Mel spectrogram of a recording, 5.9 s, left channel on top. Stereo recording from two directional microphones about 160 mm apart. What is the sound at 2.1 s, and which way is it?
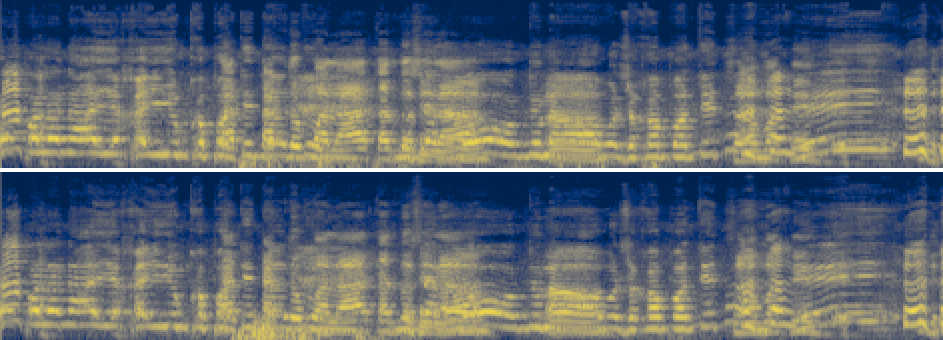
Speech, 90° right.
